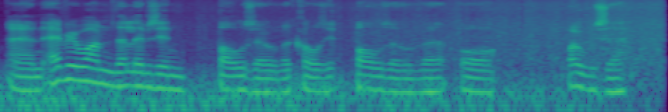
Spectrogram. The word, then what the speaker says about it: Bolsover: And then this woman comes on and starts pronouncing the name of the town completely different to how the people who live there pronounce it. And there was an uproar on social media from the people that live in the town saying, if she calls it Boltsover once more time, I'm going to lose my rag.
